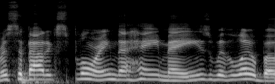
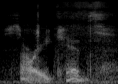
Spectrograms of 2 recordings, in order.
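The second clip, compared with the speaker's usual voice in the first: soft unvoiced whisper; 3 semitones lower, 11 dB quieter than usual. Real, not acted. Whispered aside to listeners.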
